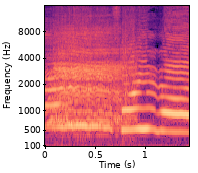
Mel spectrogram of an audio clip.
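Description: A goat on a farm in Ontario, Canada, bleats close and loud in a long wavering cry, followed by a second, shorter bleat.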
